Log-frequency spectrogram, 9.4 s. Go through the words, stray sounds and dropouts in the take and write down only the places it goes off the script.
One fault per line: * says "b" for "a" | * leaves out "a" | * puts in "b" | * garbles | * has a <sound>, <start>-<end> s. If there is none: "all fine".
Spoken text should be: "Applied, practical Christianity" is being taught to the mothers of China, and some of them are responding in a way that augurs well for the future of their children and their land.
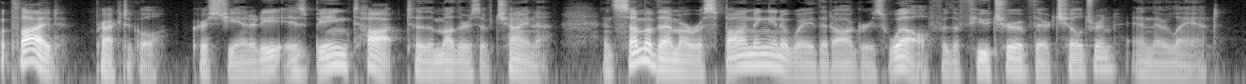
all fine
